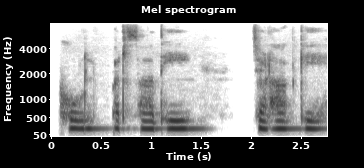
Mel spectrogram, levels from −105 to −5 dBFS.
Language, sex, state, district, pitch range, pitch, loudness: Hindi, female, Uttar Pradesh, Etah, 210-215 Hz, 210 Hz, -32 LUFS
